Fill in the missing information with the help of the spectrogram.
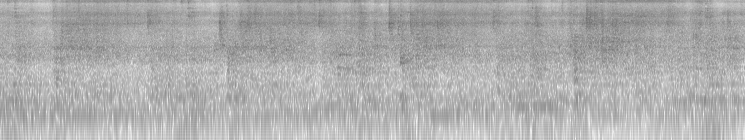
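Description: Automatic vertical sachet-packing machine running, clattering steadily with a regular beat of roughly one stroke a second as it forms, fills and seals snack packets. The machine has just been repaired and is working properly again.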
